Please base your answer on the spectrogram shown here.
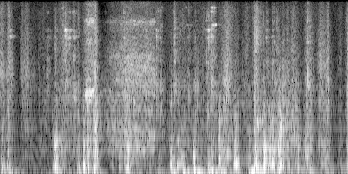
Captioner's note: tool whirring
